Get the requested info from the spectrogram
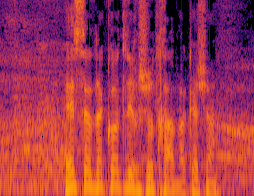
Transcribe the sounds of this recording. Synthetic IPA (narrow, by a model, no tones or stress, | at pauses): ʔeseʁd̪ako̞t̪liʁʃut̪χavakaʃa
